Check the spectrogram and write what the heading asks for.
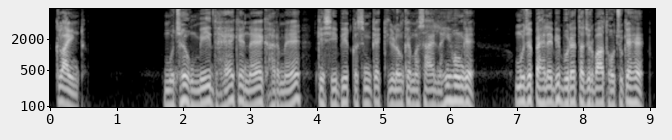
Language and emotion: Urdu, fearful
